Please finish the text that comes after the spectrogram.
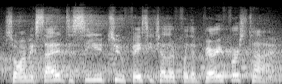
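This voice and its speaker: Earnest male wrestling manager, assertive, animated and highish, in a reverberant game hall. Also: a little fast. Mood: upbeat. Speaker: show manager character. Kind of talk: scripted wrestling game cutscene acting. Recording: echoey hall, background noise.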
